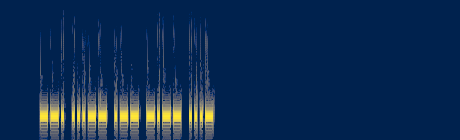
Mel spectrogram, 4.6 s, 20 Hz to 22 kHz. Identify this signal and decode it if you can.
Morse code, heard as a keyed tone, about 46 wpm, 700 Hz. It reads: G3WYV
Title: DXCC-100 Call Signs - 5 Characters - Repeated 3x - 45wpm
